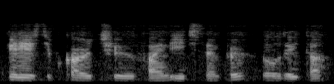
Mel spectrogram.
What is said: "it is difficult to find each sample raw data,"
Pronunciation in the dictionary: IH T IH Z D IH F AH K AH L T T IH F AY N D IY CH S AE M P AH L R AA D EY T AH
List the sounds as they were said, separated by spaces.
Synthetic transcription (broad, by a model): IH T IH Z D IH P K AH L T T IH F AY N D IY CH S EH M P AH R AA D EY T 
